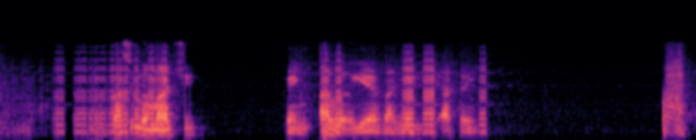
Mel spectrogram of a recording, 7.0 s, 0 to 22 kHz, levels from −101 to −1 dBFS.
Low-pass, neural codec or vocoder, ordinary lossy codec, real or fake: 7.2 kHz; none; Opus, 24 kbps; real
